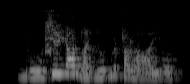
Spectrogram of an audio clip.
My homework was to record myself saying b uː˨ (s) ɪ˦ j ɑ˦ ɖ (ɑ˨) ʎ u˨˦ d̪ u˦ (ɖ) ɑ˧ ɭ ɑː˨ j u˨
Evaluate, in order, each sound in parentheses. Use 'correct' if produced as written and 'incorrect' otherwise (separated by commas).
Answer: incorrect, correct, incorrect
